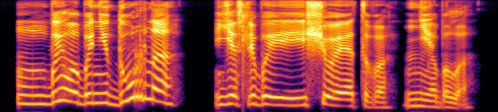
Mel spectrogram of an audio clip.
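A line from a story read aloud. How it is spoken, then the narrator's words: Muttered through clenched teeth. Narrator (Russian): говорит он сквозь зубы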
